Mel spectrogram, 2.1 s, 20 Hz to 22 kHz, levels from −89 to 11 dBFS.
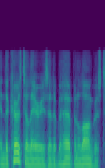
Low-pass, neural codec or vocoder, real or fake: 7.2 kHz; codec, 16 kHz, 0.2 kbps, FocalCodec; fake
